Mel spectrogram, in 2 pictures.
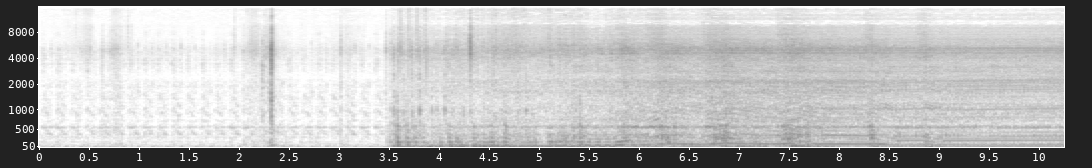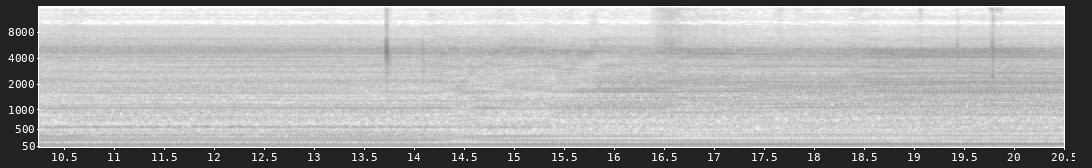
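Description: Lada car engine starting in the cold: it catches suddenly about three and a half seconds in, runs unevenly with revs rising and falling for several seconds, then settles into a steady idle.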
